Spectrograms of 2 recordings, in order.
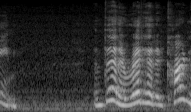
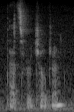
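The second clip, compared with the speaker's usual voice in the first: soft whispered explanation; whispered aside; 6 dB quieter than usual. Real, not acted. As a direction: lean in and whisper the gloss.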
